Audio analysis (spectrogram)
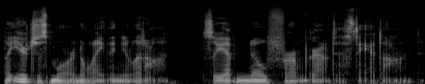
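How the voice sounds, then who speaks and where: A male supervillain as acted by a man speaks in a very deep voice with heavy fry. He teases dryly and grumbles, yet stumbles into flustered softness. It is an intimate ASMR audio drama performance. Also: lively intonation, moderate pace, exaggerated voice. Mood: reassuring, sheepish. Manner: dry teasing, hesitant, mock-grudging. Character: supervillain nemesis, secretly soft, teasing and flustered.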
